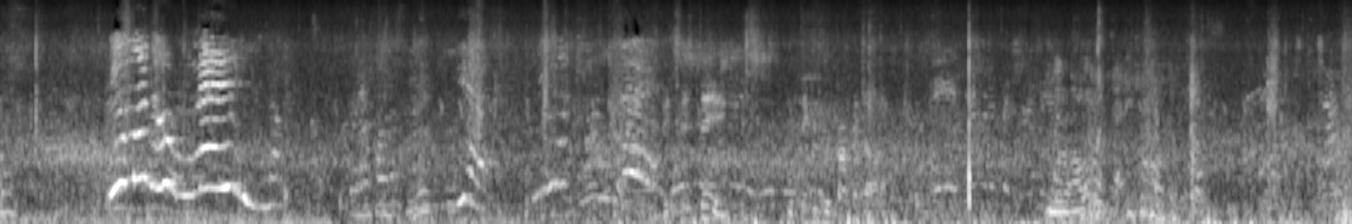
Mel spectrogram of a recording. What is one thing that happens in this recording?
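Children and adults chatter and call out nearby, outdoors.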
